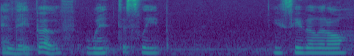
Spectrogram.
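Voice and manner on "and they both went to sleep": gentle storybook read-aloud; reading to children. A narrator's reading. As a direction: tell it like a bedtime story for little ones. Reading picture book aloud.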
